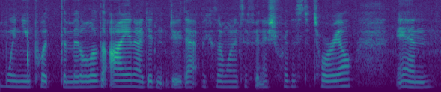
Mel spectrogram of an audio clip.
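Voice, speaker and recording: A woman's voice: fairly low pitch, monotone, moderate pace, a bit bright, slight background noise, low-quality recording. A woman with a cold talks through a hands-on craft tutorial at home, sniffling and rambling with many restarts. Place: home craft table, indoors.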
